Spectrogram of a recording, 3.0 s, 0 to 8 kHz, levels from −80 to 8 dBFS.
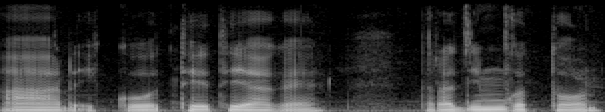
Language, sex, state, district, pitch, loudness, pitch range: Chakma, male, Tripura, Unakoti, 100 Hz, -17 LUFS, 95-110 Hz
